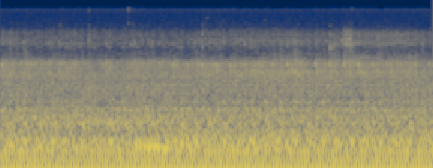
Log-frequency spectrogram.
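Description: Toyota car engine idling steadily, heard from inside the cabin.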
